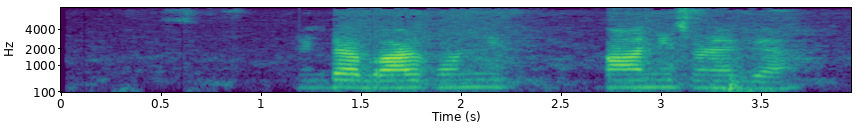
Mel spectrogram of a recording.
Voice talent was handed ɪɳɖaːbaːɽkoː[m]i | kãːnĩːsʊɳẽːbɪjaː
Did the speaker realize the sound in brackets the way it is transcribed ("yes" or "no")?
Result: no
